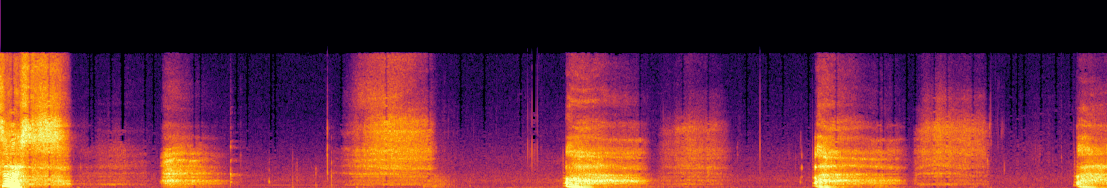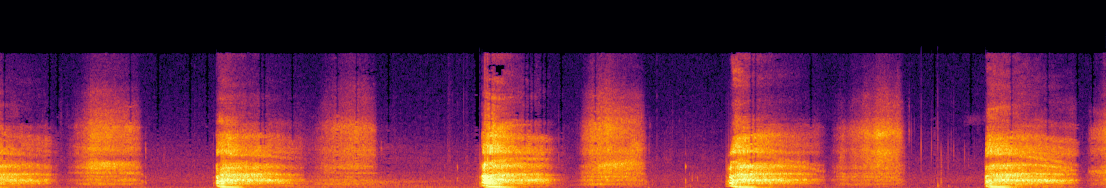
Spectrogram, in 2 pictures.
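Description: A man grunts and exhales hard with each lift, close by.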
